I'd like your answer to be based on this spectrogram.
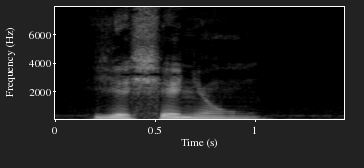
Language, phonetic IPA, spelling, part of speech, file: Polish, [jɛ̇ˈɕɛ̇̃ɲɔ̃w̃], jesienią, adverb / noun, Pl-jesienią.ogg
